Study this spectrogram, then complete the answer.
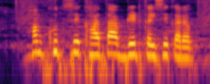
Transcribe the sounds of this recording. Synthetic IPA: hɐmkʰʊd̪sekʰaːt̪aɐp̚ɖeːʈkɐisekɐɾəb

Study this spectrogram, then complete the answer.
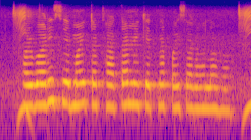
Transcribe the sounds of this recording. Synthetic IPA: bʱəɾbaːɾiseməjt̪əkʰːaːt̪amẽkɪt̪napəɪsaɾəɦlaɦɛː

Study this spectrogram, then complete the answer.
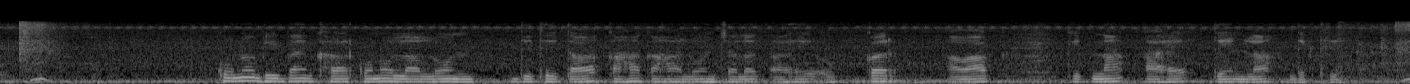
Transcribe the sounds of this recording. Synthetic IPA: koːnobʱibãŋkʰːaɾkoːnolaloːn | d̪et̪ʰet̪akəɦãkəɦãloːnt͡ʃələt̪ʰaːɦeo | kəɾ | əʋaːk | kɪt̪na | aːɦe | t̪eːnlad̪ekʰt̪ʰe

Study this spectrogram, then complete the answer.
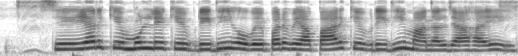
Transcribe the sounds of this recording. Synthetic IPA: seːjəɾkemʊljəkeʋɾid̪ʱiɦoːʋepɐɾʋjaːpaːɾkeʋɪɾid̪ʱimaːnəld͡ʒaːɦaiː

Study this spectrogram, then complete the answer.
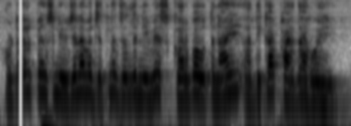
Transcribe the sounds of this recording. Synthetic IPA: ɔːʈəəlpẽnsnjud͡ʒənamẽd͡ʒɪt̪nad͡ʒəld̪inɪʋeːskəɾbəʊt̪naːiɐd̪ʱɪkapʰaːjd̪aɦoːi

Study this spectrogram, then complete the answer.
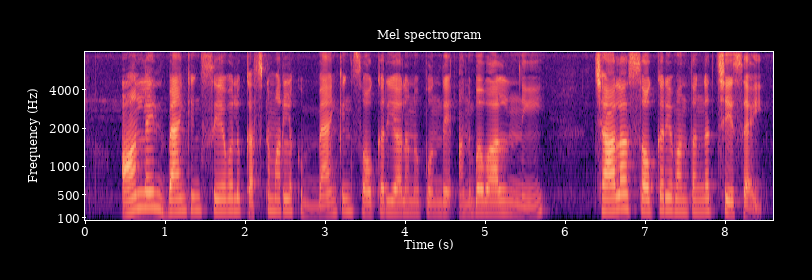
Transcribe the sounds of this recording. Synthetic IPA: aːnlɐjnbjaːŋkiŋɡsɛːʋɐlukɐʂʈɐmɐɾlɐkubjaːŋkiŋɡsɐwkɐɾjaːlɐnupo̞nd̪eːʔɐnubʱɐʋaːlɐni | t͡ʃaːlaːsɐwkɐɾjɐʋɐnt̪ɐŋɡaːt͡ʃɛːʃaːjḭ

